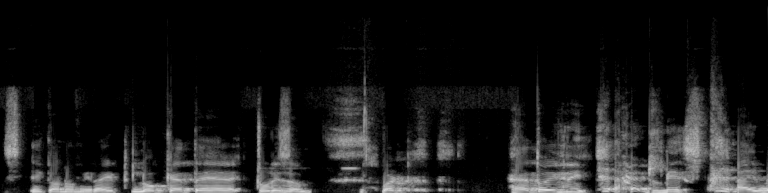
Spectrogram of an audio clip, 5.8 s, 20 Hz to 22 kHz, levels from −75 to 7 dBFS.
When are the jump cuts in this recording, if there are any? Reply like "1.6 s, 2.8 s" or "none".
0.9 s, 4.5 s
